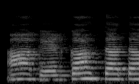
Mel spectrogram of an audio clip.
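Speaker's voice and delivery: ordinary delivery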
